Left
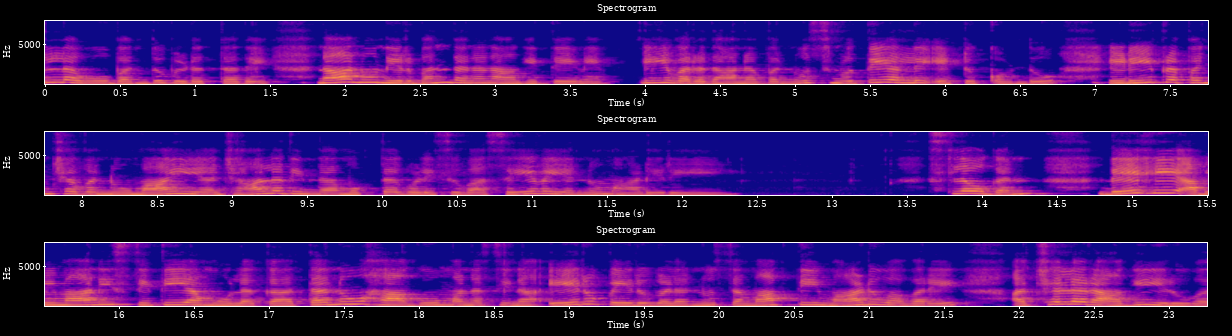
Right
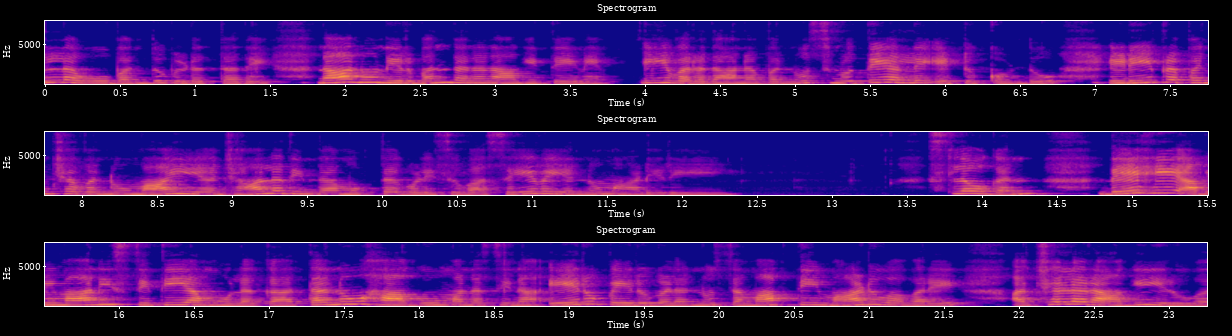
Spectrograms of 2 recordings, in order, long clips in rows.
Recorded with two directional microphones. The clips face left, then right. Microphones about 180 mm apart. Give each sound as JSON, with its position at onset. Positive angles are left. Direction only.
{"t": 0.0, "sound": "a woman's voice", "side_deg": 30}
{"t": 13.7, "sound": "a woman's voice", "side_deg": 30}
